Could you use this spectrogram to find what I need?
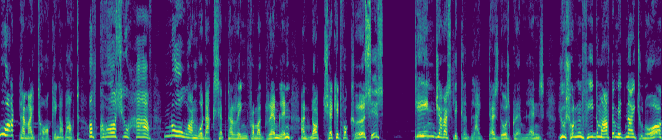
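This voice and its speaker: A put-on character voice at a fairly high pitch goes at a moderate pace, with faint music in the background. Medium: video game. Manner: excitable, rambling.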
